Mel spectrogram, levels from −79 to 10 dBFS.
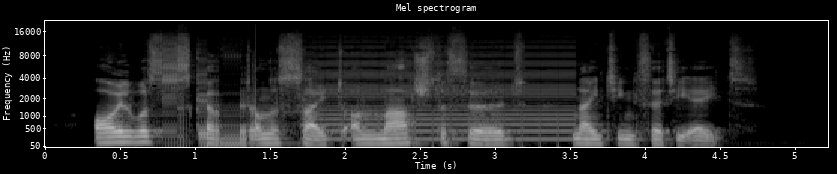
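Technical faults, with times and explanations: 0.74–1.40 s, robotic sound from repeated short buffers: the speech turns into a rigid, metallic drone pitched at 50 Hz, which fits a repeated slice about 20 ms long. Roughly half of what is heard is repetition, with the skipped stretches lost. The likely cause is audio arriving too slowly, so the playback loops its last buffer. Unlike a phone buzz, the tone still tracks the rough shape of the speech rather than sitting apart from it.
1.71–3.54 s, GSM phone buzz: a hard, raspy buzz at 217 Hz, rich in harmonics and about 14 dB below the speech, holds steady for the whole stretch. A 2G handset on a call transmits in bursts at that rate, and the audio circuitry rectifies the radio pulses into sound. Unlike the robotic buffer fault, this buzz ignores the speech entirely, with a constant pitch and level regardless of what is being said.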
